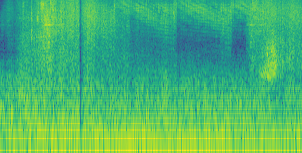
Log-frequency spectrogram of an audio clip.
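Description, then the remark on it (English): A thunder sound effect: a loud, deep rumble of thunder rolls on steadily for about four seconds, heavy in the low end with a faint crackle on top. No one speaks. “bring the lightning.”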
